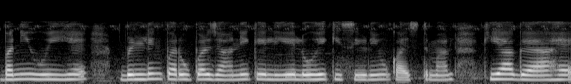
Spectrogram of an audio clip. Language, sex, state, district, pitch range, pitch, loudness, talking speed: Hindi, female, Uttar Pradesh, Varanasi, 225-235 Hz, 230 Hz, -16 LUFS, 180 wpm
